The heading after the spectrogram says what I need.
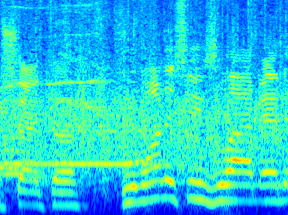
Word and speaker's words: Zlatan: at the stubhub center you want to see zlatan zlatan is the correct pronunciation yes love them thank you very much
